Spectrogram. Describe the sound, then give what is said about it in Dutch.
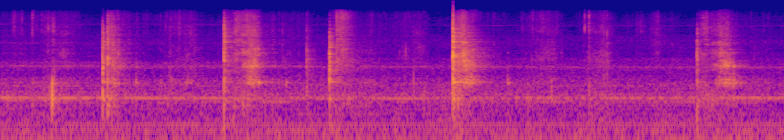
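A spoon stirs and mixes food in a large pan, giving a steady scraping rhythm broken by several sharp clinks of metal against the pan, with no voices. “Dan ga ik nu eh, eh, mixen.”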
